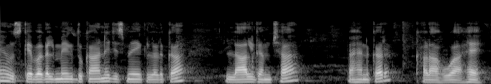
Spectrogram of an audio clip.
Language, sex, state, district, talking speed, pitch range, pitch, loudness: Hindi, male, Uttar Pradesh, Lalitpur, 185 wpm, 115-140 Hz, 125 Hz, -19 LUFS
